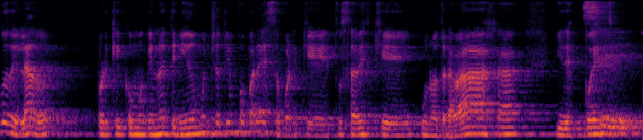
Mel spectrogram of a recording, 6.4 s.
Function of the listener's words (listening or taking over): listening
